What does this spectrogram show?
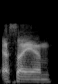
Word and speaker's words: CIM: known as a sim it's spelled cim pronounced sim um like i said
